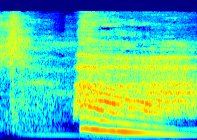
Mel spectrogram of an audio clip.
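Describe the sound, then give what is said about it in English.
A deep breath: a soft, airy inhale followed by a long, voiced sighing exhale whose pitch slowly falls, louder than the breath in. “Take a deep breath in and a deep breath out.”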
